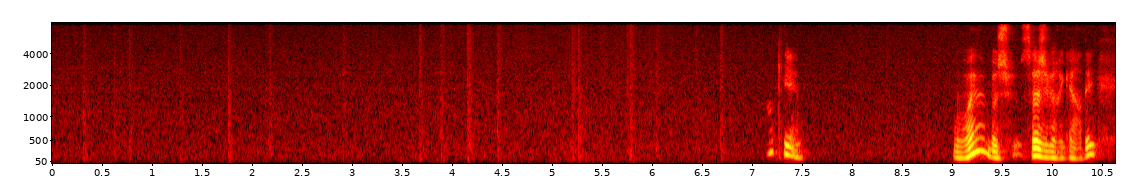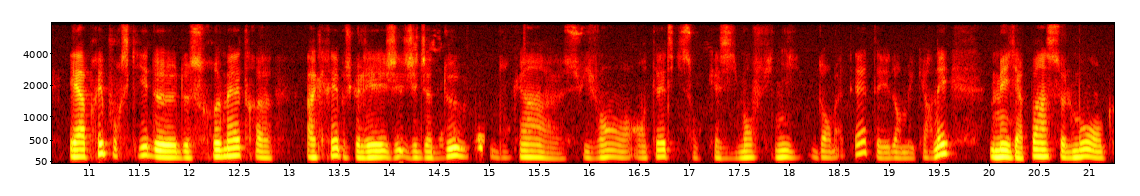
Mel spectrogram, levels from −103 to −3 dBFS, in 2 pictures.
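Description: Echo leak appears at 14.1–14.17 s, 14.42–14.57 s, 14.86–14.98 s and 16.42–16.46 s. Each is a brief copy of the speech arriving about 243 ms late. The first and third are fairly strong, the others faint. A loudspeaker's echo canceller likely let through what its microphone picked up.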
